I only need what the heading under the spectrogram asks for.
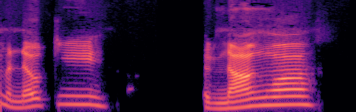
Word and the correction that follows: Okongwu: I know I totally butchered his name, and I'm sorry, but Okongwu? You talking about Okongwu? – Yeah, that's, there you go.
